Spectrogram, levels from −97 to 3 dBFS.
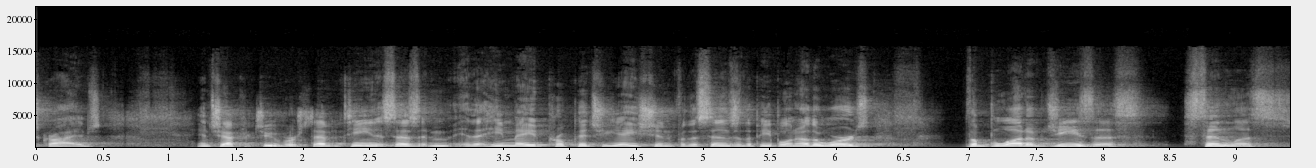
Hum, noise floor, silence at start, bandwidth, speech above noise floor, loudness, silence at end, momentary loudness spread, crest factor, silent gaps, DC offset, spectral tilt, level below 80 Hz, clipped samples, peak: none; -45 dBFS; 0 s; 14 kHz; 27 dB; -18 LUFS; 0 s; 11 LU; 18 dB; none; under 0.1%; -5.5 dB/octave; -64 dBFS; under 0.1%; 0 dBFS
